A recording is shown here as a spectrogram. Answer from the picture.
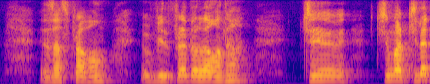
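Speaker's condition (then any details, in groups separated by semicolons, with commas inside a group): Cerebral palsy, quadriplegic; four-limb involvement, born premature at seven months, six weeks in incubator, wheelchair user; adult, continuous ongoing rehabilitation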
